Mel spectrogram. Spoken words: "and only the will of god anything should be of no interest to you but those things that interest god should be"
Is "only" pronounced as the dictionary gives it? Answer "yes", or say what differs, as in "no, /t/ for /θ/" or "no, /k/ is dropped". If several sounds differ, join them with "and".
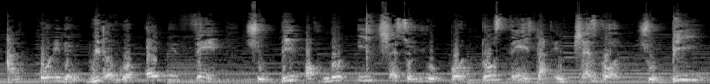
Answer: yes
